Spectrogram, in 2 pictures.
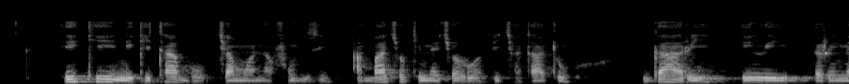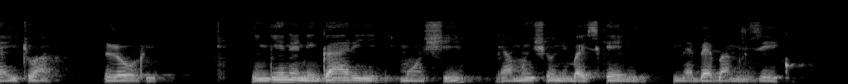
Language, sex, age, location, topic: Swahili, male, 18-24, Kisii, education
